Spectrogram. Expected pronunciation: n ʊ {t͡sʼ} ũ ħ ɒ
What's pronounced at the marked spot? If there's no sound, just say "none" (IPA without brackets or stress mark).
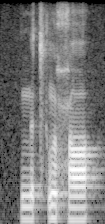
t͡sʼ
